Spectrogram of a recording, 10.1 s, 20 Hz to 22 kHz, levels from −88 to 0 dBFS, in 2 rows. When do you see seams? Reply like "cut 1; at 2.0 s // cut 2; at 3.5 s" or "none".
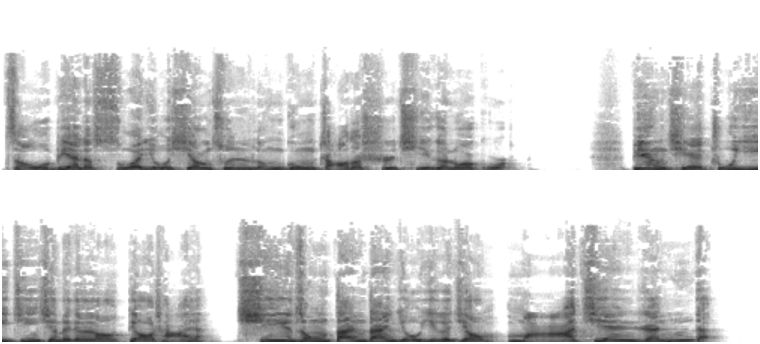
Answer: cut 1; at 6.5 s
